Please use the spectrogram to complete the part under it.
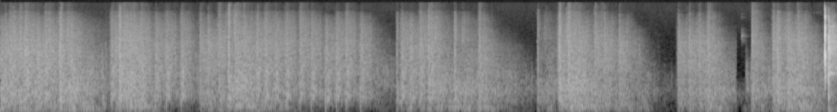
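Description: Sustained bursts of automatic gunfire raking a building in the Combat Mission WWII tactics game at Utah Beach, loud, dense rattling volleys broken by brief pauses.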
